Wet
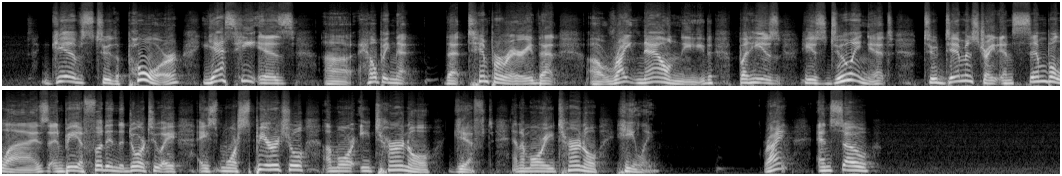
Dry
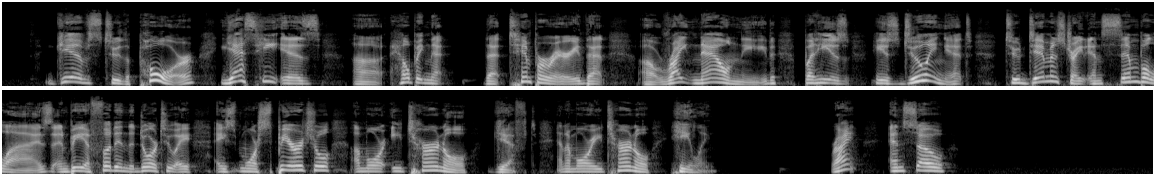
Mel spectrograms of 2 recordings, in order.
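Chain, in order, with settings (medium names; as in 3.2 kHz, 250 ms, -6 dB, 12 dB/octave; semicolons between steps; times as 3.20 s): power-law waveshaper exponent 0.7; speed mistake 44.1 kHz file played as 48 kHz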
